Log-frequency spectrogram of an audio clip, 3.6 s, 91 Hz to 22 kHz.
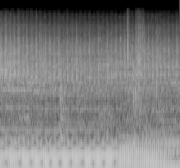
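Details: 1982 Renault 5 Alpine Turbo with a failing engine, driven 921 km: deep lumpy idle with a dull knock about three times a second; a worn bearing is suspected but unconfirmed.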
